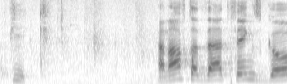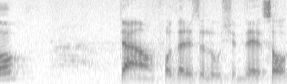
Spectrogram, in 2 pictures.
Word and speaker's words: Godot: play is waiting for godo and the T is silent waiting for silent T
